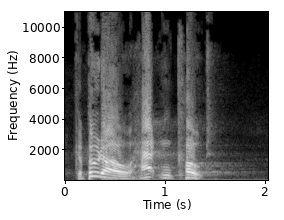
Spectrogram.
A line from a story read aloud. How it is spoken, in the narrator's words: Don Agrella, the Night City editor, yell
